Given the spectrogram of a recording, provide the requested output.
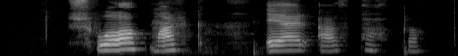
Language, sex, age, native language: Icelandic, female, 7, Polish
